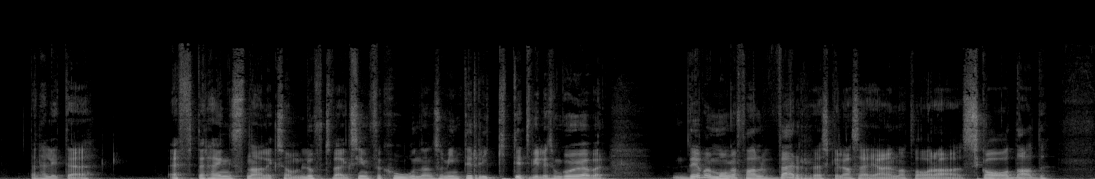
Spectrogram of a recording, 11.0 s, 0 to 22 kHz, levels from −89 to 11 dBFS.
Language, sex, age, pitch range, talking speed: English, male, 30-49, 115-155 Hz, 140 wpm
